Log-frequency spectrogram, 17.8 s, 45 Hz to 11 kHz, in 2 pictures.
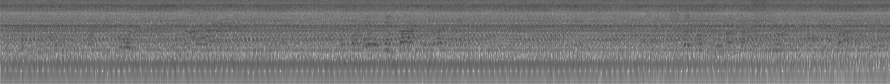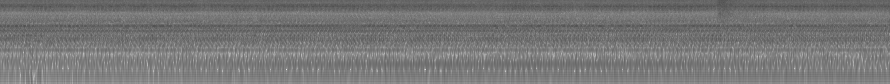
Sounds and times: pressure machine 15.1 - 17.8

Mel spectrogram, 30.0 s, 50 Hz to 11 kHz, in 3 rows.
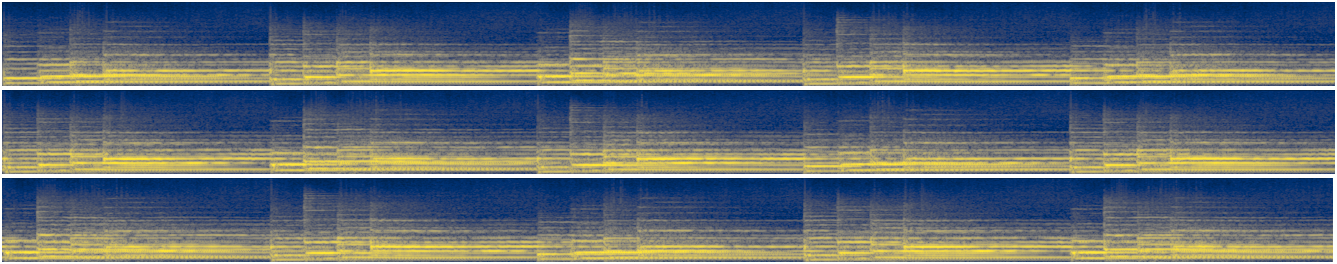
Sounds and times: piano 0.0 - 29.9

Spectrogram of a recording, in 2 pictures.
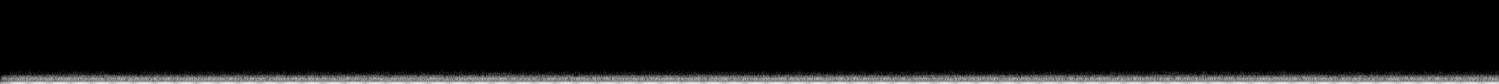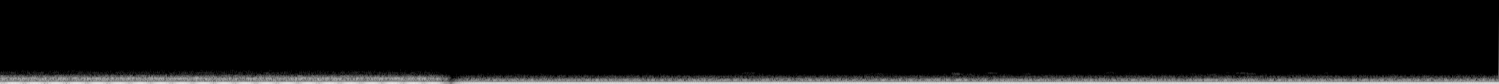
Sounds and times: Fridge Hum 0.0 - 19.5

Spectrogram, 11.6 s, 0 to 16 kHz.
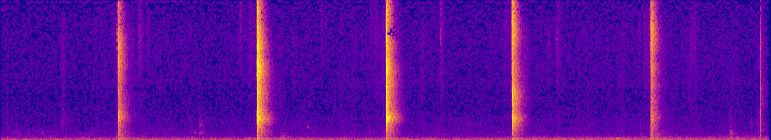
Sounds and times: finger claps 5.8 - 6.0

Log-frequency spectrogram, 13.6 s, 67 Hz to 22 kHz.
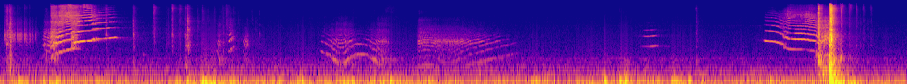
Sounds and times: entrance door being opened and closed 11.5 - 13.1

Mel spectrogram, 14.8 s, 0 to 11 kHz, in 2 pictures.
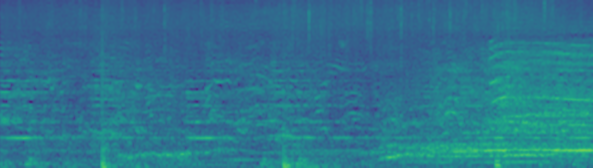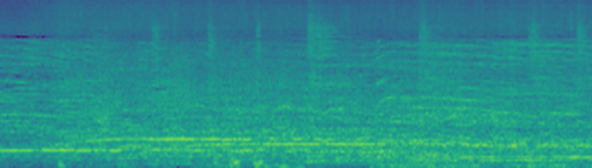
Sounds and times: monsters 0.0 - 14.8

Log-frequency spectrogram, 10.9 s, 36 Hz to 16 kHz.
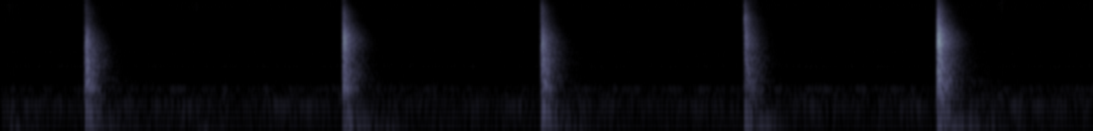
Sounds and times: Hammer Hitting Wood 0.8 - 1.2
Hammer Hitting Wood 3.4 - 3.8
Hammer Hitting Wood 5.4 - 5.7
Hammer Hitting Wood 7.4 - 7.8
Hammer Hitting Wood 9.4 - 9.8

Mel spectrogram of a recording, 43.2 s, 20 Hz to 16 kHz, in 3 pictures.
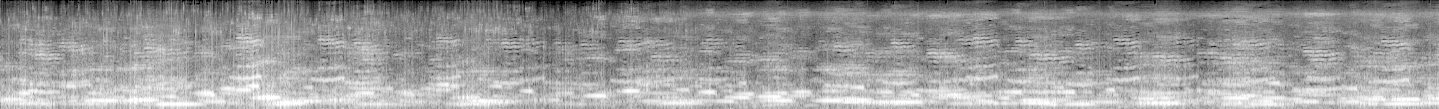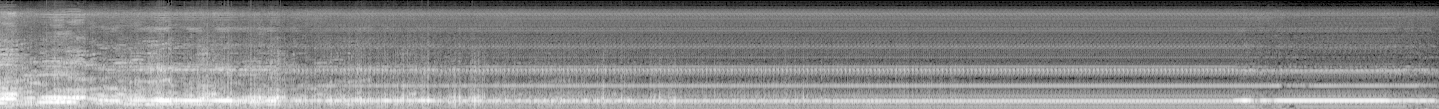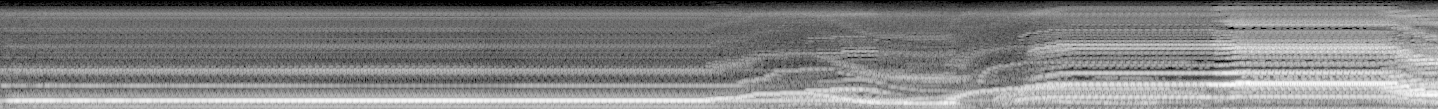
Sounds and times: synth 35.7 - 43.1

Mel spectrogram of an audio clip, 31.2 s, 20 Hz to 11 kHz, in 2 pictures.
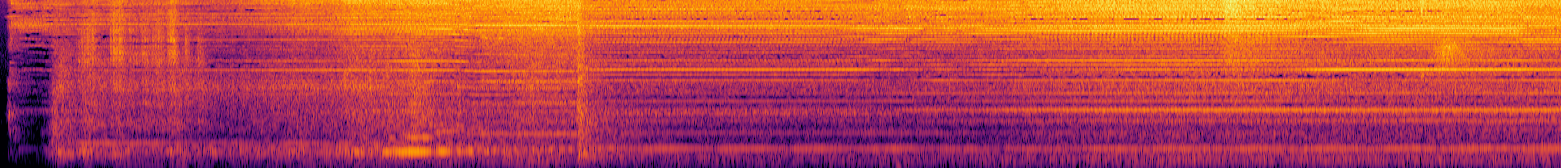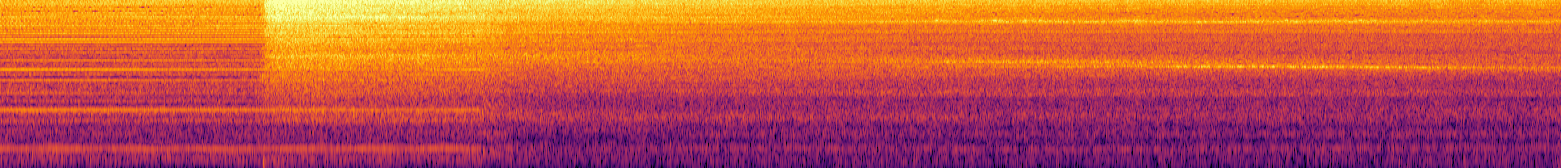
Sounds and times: Laser LiftMaster Pallet Swap Out 0.1 - 7.0

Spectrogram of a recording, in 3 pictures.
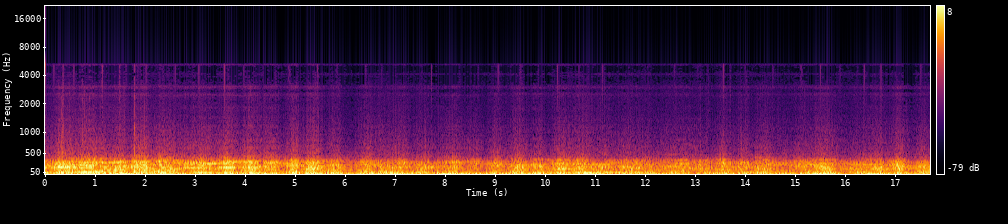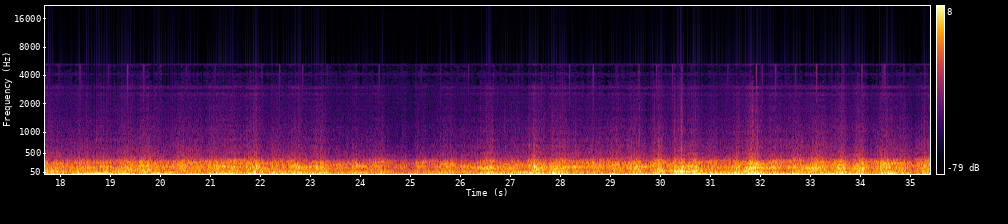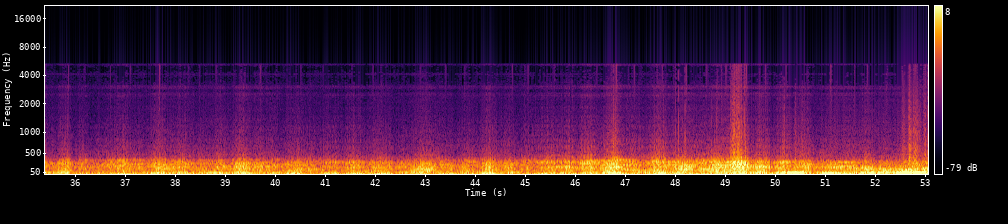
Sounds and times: pulsating softly bass sound 15.8 - 35.8
pulsating softly bass sound 36.4 - 53.0

